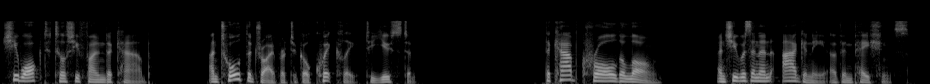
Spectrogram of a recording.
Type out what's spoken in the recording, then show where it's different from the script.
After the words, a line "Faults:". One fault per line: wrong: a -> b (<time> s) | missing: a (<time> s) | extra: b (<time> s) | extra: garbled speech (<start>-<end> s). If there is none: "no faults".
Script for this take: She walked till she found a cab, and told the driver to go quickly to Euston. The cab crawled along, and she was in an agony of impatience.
She walked till she found a cab, and told the driver to go quickly to Euston. The cab crawled along, and she was in an agony of impatience.
Faults:
no faults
